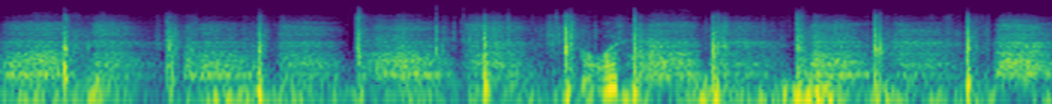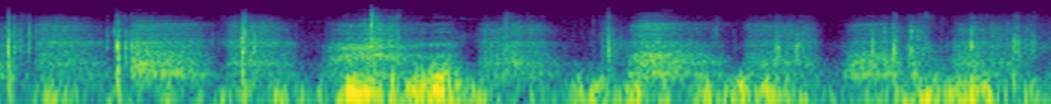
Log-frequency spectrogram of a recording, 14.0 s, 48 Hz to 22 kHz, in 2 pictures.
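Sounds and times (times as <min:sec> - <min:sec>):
heavy breathing: 0:00.0 - 0:14.0
footfalls on a trail: 0:00.1 - 0:14.0.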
